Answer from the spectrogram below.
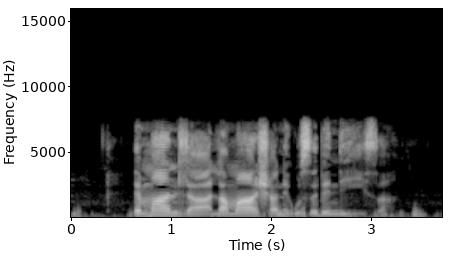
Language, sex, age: Swati, male, 25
